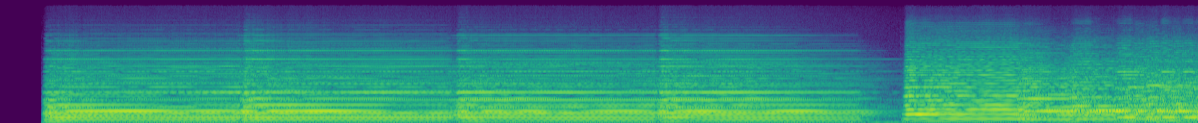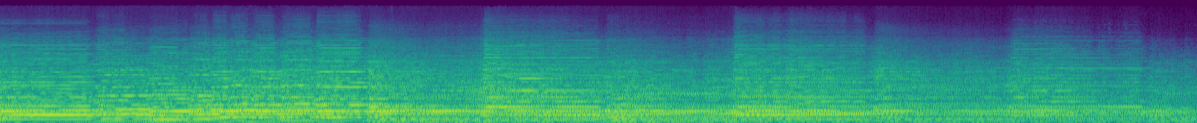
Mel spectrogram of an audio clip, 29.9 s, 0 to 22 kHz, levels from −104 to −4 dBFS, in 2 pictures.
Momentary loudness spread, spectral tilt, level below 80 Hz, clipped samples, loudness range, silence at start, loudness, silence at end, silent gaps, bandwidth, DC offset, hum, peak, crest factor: 10 LU; -7 dB/octave; -38 dBFS; under 0.1%; 5 LU; 0.5 s; -20 LUFS; 0 s; none; 11 kHz; under 0.1%; none; -6 dBFS; 14 dB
